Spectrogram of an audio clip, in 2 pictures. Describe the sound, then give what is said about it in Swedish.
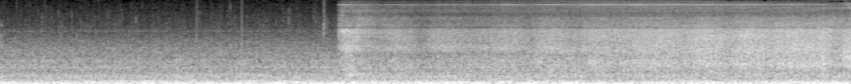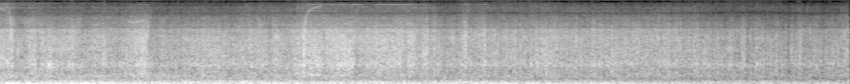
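Steady, dense rain patters against a surface, loud, with a constant low rumble beneath like an engine or traffic. The hiss grows brighter after a few seconds and continues with no voices. “Du har en lång, mörk färd mot dag framför dig och regnet smattrar sönder din sikt.”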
